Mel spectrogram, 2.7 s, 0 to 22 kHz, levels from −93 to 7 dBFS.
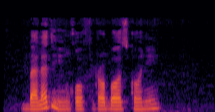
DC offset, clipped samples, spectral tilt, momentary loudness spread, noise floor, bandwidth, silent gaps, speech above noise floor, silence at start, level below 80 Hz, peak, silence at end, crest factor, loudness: under 0.1%; under 0.1%; -6 dB/octave; 8 LU; -70 dBFS; 11.5 kHz; none; 37 dB; 0.25 s; -66 dBFS; -16 dBFS; 0.7 s; 18 dB; -33 LUFS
